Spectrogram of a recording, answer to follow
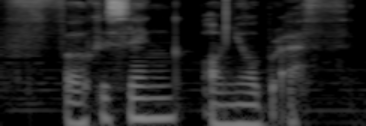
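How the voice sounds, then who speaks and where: A man guiding a meditation in a soothing, gentle and unhurried manner. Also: mid-range voice, fairly even intonation. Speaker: meditation guide. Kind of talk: guided meditation narration. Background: soft meditation music.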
